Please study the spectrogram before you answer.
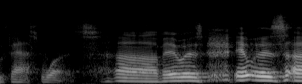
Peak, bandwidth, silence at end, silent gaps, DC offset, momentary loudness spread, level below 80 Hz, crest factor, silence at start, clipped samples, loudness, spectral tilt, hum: -14 dBFS; 11 kHz; 0 s; none; under 0.1%; 19 LU; -78 dBFS; 16 dB; 0 s; under 0.1%; -28 LUFS; -6.5 dB/octave; none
